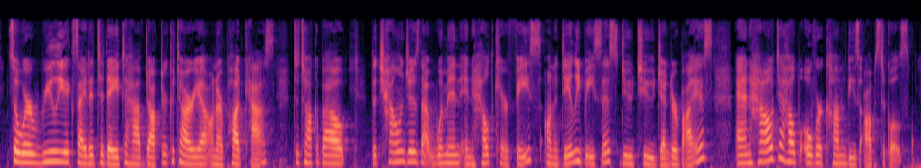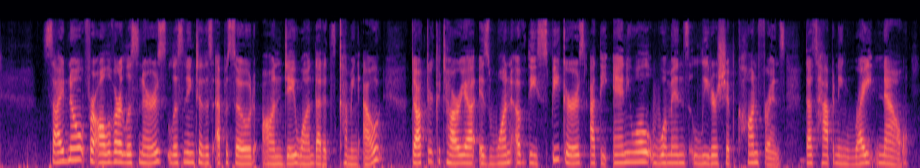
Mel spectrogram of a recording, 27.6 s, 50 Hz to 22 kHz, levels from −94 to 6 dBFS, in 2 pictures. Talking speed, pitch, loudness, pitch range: 155 wpm, 185 Hz, -23 LUFS, 170-210 Hz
